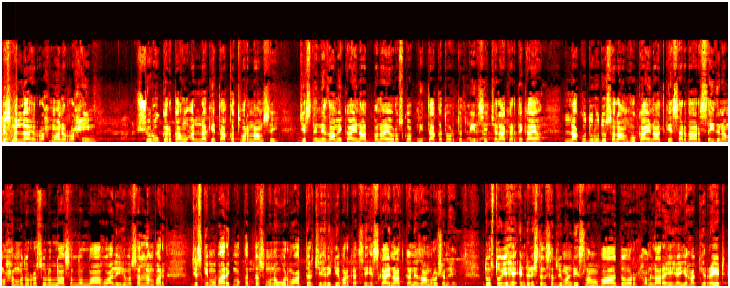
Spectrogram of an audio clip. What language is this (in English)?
Hindi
